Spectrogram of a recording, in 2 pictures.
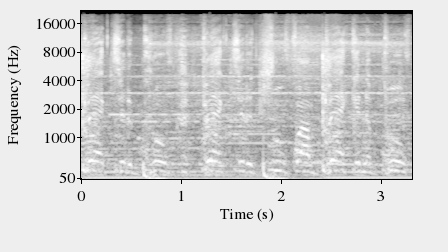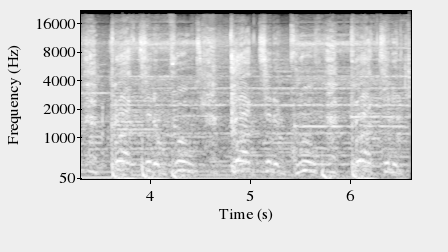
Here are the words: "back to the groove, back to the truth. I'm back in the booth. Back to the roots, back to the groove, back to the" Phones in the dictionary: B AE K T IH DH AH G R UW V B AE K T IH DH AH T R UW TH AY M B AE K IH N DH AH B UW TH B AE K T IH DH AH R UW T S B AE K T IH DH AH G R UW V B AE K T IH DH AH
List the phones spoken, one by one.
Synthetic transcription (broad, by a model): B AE K T IH DH AH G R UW P B AE K T IH DH AH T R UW F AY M B AE K IH N DH AH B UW F B AE K T IH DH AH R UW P B AE K T IH DH AH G R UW P B AE K T IH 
